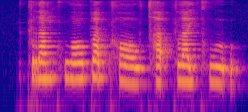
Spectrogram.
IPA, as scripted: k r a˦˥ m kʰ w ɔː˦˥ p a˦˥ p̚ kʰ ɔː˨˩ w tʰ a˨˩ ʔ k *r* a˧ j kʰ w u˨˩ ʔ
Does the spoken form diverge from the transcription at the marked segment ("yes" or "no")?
yes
